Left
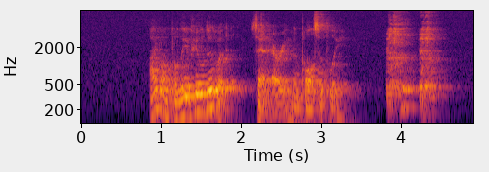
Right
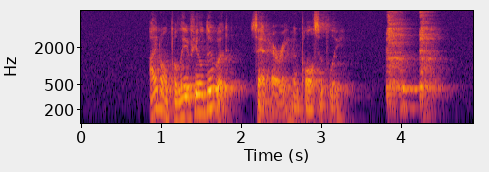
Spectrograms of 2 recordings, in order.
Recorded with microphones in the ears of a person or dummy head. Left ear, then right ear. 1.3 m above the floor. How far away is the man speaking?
About 2.5 m.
